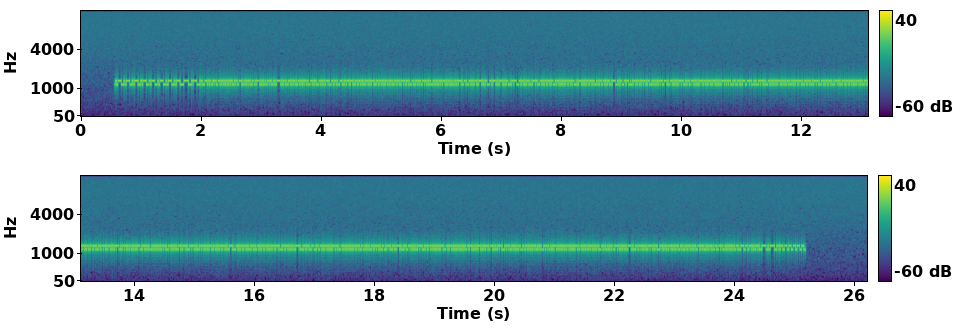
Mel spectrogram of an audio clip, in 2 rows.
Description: NAVTEX (SITOR-B), 100 baud, 170 Hz shift, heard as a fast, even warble, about 1220 Hz centre. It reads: 9NLLW BI399 LQ3GH Z0QLJ LCKYB 0AR5Z TXA2A X48TC O6W1B 3HHSN DAF1L BPD2L 3HF5X R4UHY T4173 4JQSH 93QU4 PLOGW MFEP8 MZ991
